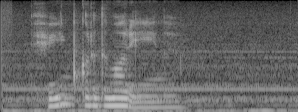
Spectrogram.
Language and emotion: Russian, neutral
